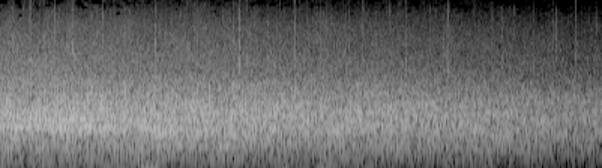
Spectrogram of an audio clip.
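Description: Audience applauding, the clapping slowly dying away.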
